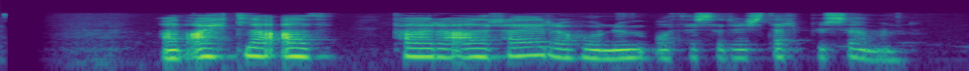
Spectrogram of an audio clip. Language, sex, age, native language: Icelandic, female, 30-39, Icelandic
